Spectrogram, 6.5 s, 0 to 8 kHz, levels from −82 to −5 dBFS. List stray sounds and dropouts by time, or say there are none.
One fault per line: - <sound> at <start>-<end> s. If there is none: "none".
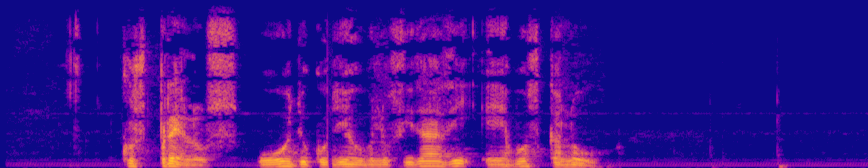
- dropout at 2.5-2.5 s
